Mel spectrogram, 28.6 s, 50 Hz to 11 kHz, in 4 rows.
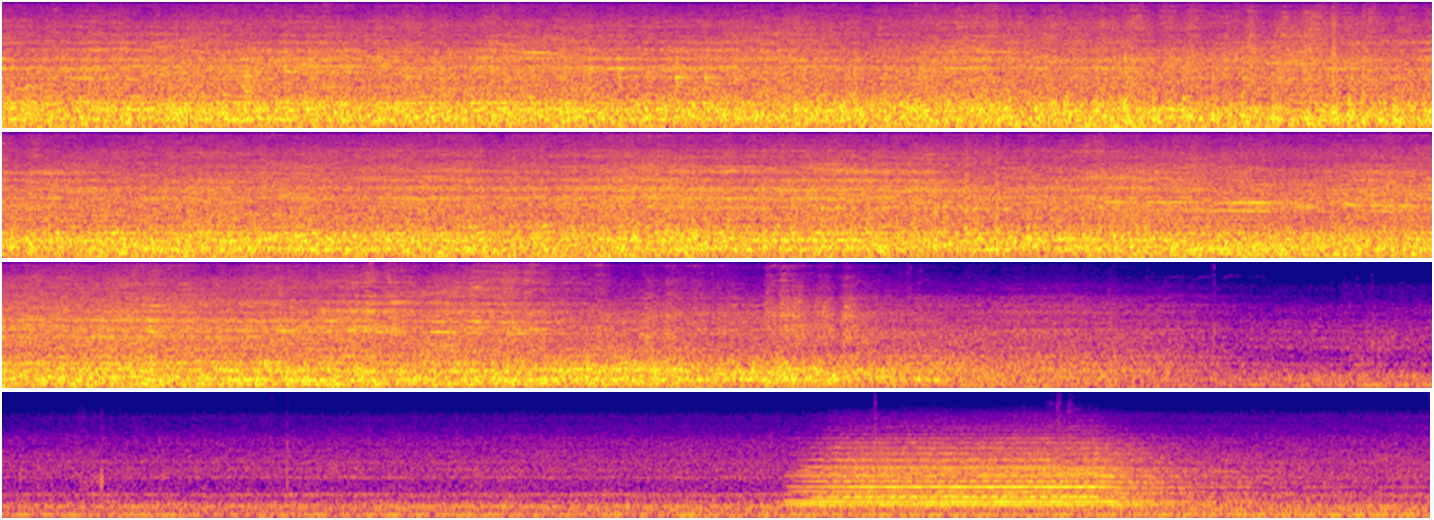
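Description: Intermodal freight train rolling past close by, a steady loud clatter of steel wheels on rail under trailer and double-stack container flatcars, which dies away about 19 seconds in. Later an approaching train sounds its horn in one blast of about a second and a half.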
